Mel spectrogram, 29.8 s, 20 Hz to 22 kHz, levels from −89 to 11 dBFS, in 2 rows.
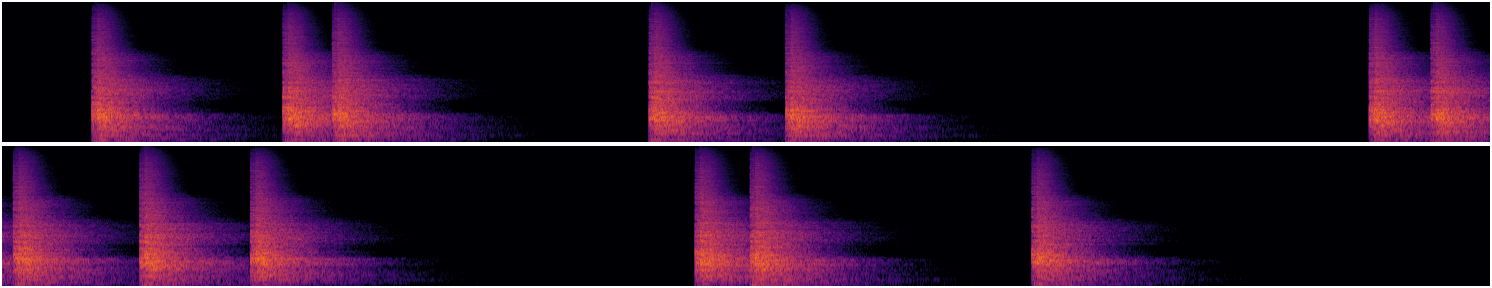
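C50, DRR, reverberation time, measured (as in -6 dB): -1.5 dB, -9.5 dB, 1.6 s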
